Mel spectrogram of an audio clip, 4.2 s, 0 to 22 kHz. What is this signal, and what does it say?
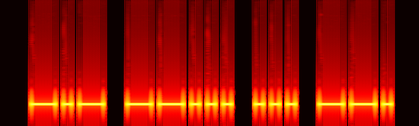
Morse code, heard as a keyed tone, about 15 wpm, 700 Hz. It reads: K7SG
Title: USA Call Signs - 4 Characters - Repeated 3x - 15wpm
